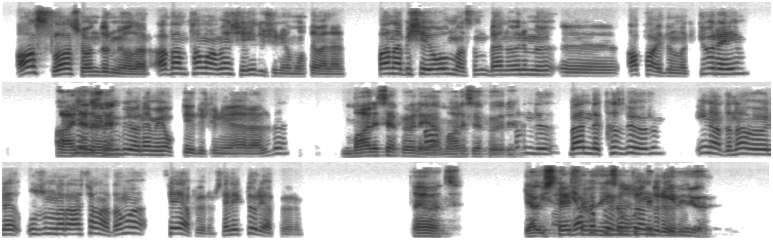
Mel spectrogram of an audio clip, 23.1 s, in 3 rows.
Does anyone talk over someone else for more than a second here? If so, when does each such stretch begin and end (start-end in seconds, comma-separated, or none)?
20.9-22.3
